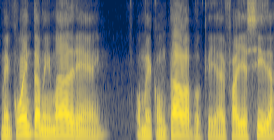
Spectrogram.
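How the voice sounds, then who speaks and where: A man speaks at a fairly slow pace in a dark, mellow tone. His pitch varies in an ordinary way. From Cuba, Madruga near Havana. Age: 60s. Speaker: doctor and university health sciences director. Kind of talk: interview.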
